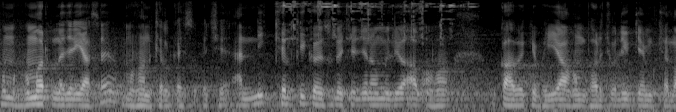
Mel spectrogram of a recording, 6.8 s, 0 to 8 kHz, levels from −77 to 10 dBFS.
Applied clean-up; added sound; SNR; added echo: none; Keys jangling; 16 dB; none.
